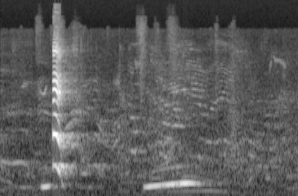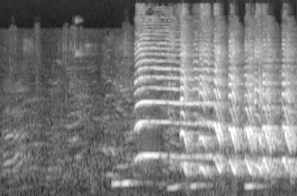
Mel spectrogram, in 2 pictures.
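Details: Siamang apes at the Tulsa Zoo: a few scattered low moaning notes and one sharp hoot, then a sudden rapid string of rising harmonic whoops building to the end.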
